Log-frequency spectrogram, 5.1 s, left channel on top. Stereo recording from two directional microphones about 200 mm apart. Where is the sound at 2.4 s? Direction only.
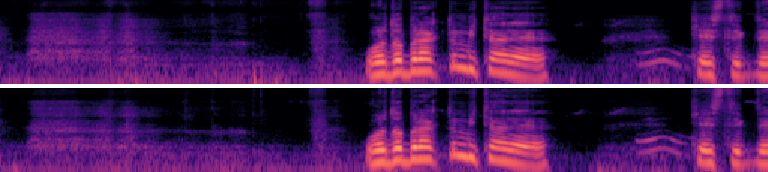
20° right (ahead or behind).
